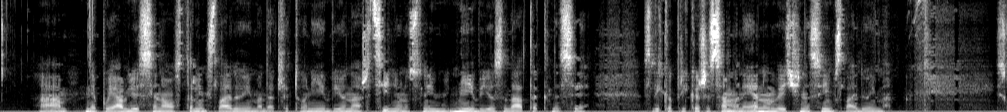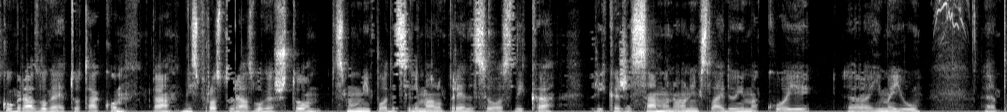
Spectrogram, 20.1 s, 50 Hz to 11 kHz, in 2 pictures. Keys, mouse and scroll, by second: 1.2 scroll up 1, 1.4 scroll down 1, 3.8 scroll up 1, 14.8 click.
